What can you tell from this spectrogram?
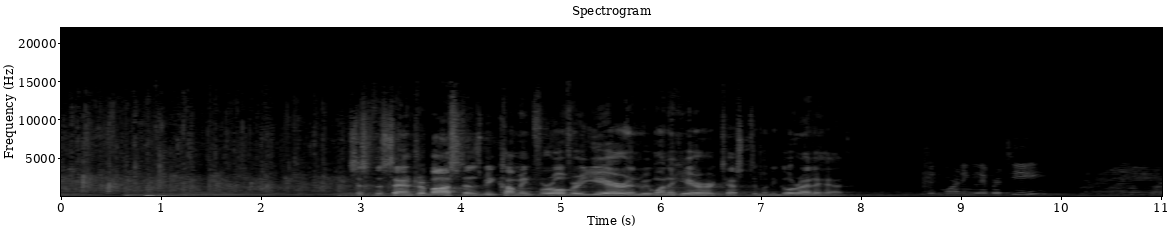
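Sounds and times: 
audience applause: 0:00.0 - 0:03.8
speech: 0:02.9 - 0:08.0.

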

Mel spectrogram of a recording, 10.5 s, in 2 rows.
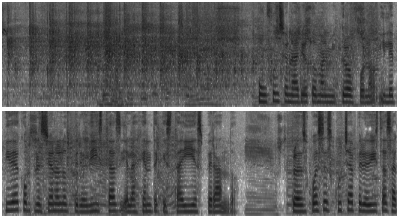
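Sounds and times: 
crowd applauding: 0:00.0 - 0:05.2
speech: 0:01.3 - 0:10.5.

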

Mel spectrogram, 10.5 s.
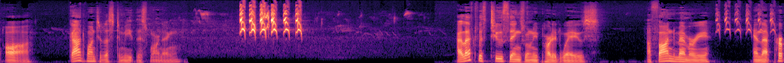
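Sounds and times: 
speech: 0:00.1 - 0:02.6, 0:06.1 - 0:08.0, 0:08.6 - 0:10.4
American robin phrase of quick bright chirped notes: 0:01.9 - 0:06.0, 0:09.5 - 0:10.4.

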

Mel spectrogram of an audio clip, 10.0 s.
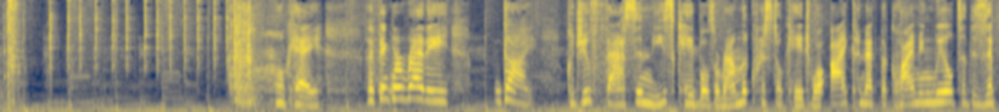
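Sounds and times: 
ratcheting mechanism being adjusted: 0:00.4 - 0:02.5
speech: 0:02.8 - 0:09.9.

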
